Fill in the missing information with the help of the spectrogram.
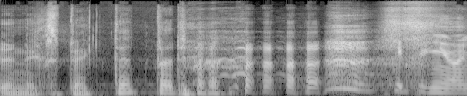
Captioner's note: chuckles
